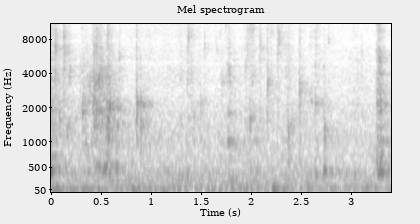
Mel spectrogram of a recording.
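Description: Liquid contents of a container being poured into a bowl while cooking green chile chicken, giving a soft, continuous splashing and trickling with small drips, fairly quiet and close.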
